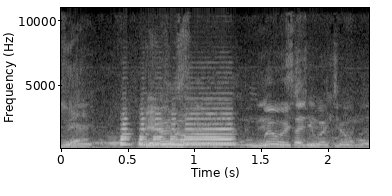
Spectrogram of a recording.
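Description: A vehicle horn sounding once, a steady honk of under a second about half a second in.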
